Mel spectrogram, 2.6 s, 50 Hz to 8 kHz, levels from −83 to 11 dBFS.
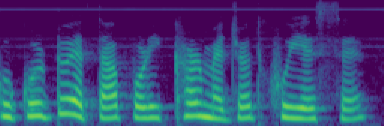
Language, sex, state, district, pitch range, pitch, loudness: Assamese, female, Assam, Kamrup Metropolitan, 250-295 Hz, 260 Hz, -14 LUFS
